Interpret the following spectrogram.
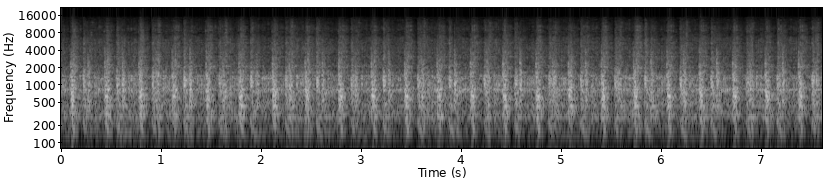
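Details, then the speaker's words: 1953 Ford Jubilee tractor engine, ATF in cylinders, turned over after freeing a stuck engine: slow, regular heavy knocks around ninety a minute through the idle; owner suspects a bad connecting rod, unconfirmed. "I don't know about you guys but it kind of sounds like a motor with a bad connecting rod"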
